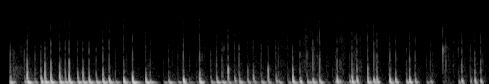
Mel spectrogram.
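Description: Fingertips rapidly tap and grip the rim and underside of a tan plastic disc golf disc with a blue rim and a thin shell. The result is a quick, uneven run of dull, hollow, low thuds that die away almost at once, with faint brighter clicks from the fingertips.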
